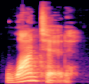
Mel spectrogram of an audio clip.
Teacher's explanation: ID pronunciation when you add e d like I said wanted since it ends with a T sound we have the ID sound as well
